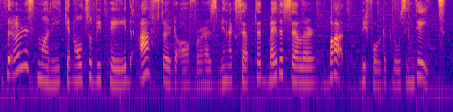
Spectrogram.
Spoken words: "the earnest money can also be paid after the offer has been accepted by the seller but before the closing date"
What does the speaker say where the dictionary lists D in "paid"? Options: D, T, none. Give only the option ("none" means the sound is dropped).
D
